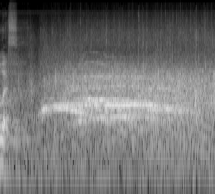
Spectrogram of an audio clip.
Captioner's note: audience cheering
